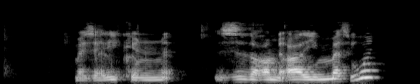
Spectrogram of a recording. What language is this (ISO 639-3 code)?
kab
